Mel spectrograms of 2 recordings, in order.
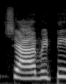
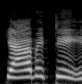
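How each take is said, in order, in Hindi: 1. यह शब्द 'ch' ध्वनि से शुरू होता है। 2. यह शब्द 'k' ध्वनि से शुरू होता है। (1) "चैविटी नहीं बोलेंगे" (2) "हम बोलेंगे कैविटी"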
